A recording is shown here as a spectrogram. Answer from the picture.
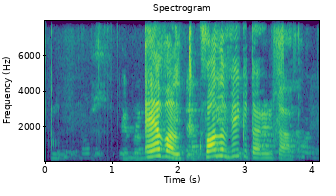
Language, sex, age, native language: Icelandic, female, 13, Icelandic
